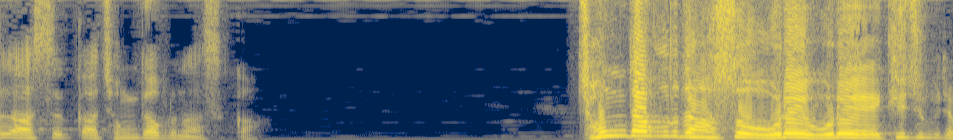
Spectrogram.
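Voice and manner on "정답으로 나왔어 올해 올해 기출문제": much louder and higher insistence; 목소리를 확 높여 강조하기; emphatic shout. Real, not acted. Teacher hammering home an exam point. (학생들에게 기출을 강조하는 큰 외침)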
